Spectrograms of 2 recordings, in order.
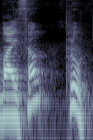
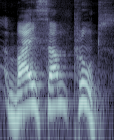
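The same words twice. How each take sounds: First: Slow reading of "fruit" with no final s; teacher says "fruit" plainly, without the s; corrected singular fruit. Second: Slow reading of "buy some fruits" with the final s sounded; teacher reads "fruits" with the s clearly heard; wrong plural fruits. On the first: Teacher giving the students the corrected sentence, slowly. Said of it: "क्या होगा?". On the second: Teacher reading out the wrong sentence to the students, slowly. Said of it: "फ्रूट्स नहीं". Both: Shown as a demonstration.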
